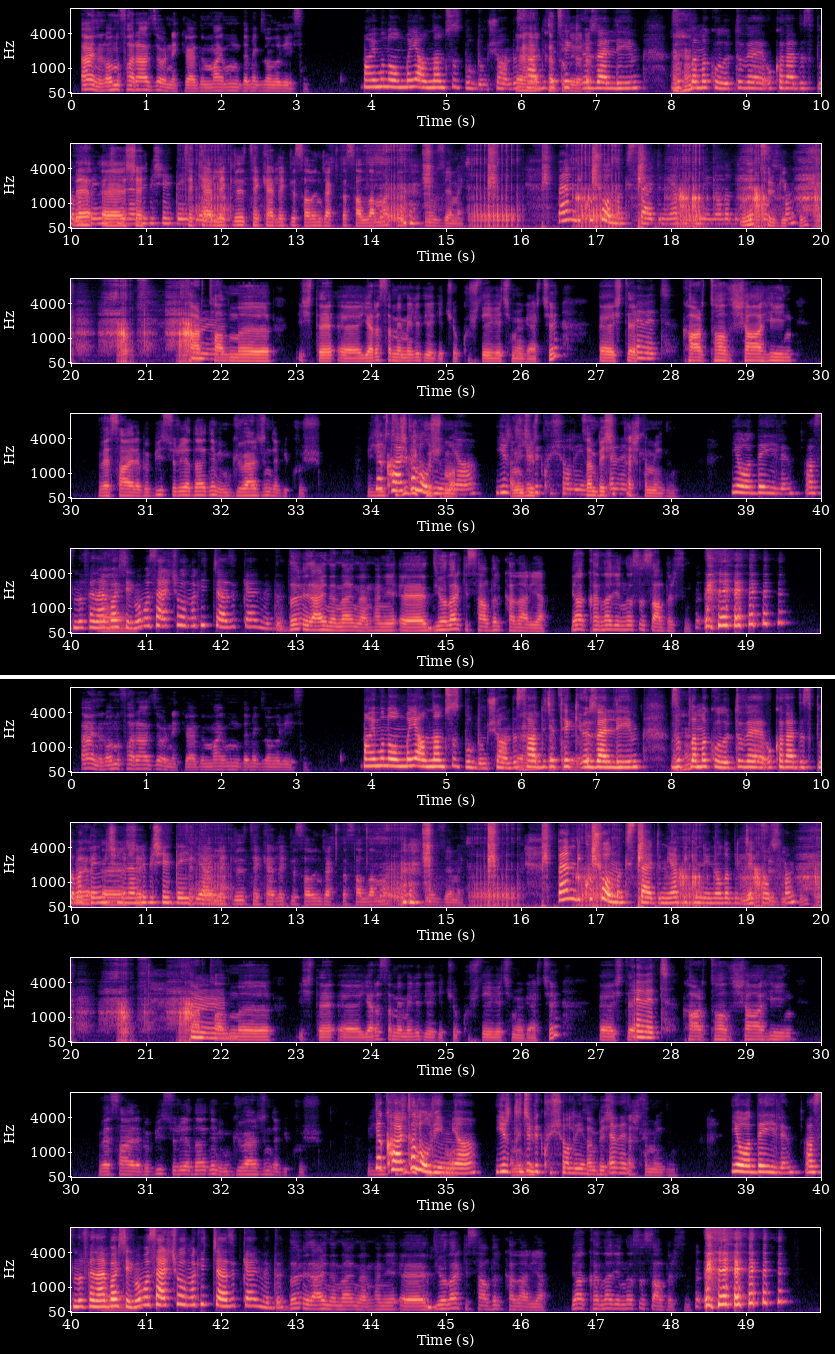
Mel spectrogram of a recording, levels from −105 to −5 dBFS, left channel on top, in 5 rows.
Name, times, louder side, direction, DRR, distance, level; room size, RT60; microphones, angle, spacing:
voice 1, 0.1-3.0 5.9-6.9 8.0-8.3 10.0-11.0 11.6-15.2 18.9-20.0 21.5-22.7 23.0-26.6 27.0-27.5 28.2-29.6 30.4-33.3 33.9-35.1 35.8-36.2 36.9-38.1 40.3-40.8 42.7-46.3 46.7-48.2, left 5 dB, 40° left, 0.4 m, -37 dB
voice 2, 3.9-12.1 14.4-14.7 16.1-16.2 16.5-19.7 21.6-22.2 27.5-27.8 34.0-35.4 35.7-36.9 37.2-37.4 38.8-42.8 48.4-49.5, right 5 dB, 85° right, 0.5 m, -28 dB
sound 1, 11.4-12.1 12.8-12.9 13.9-14.6 15.3-16.0 16.7-21.7, left 4 dB, 85° left, 0.9 m, -37 dB
Packing tape duct tape, 11.9-19.4, right 6 dB, 25° right, 0.4 m, -41 dB
5.9 x 2.1 x 2.4 m
head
